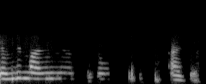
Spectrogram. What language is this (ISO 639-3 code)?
ori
